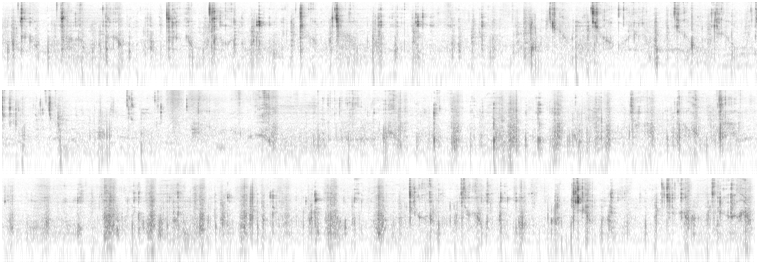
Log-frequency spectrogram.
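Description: Close-miked crunching and chewing of boneless fried chicken: irregular crisp crunches, several a second at times, between softer chewing.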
